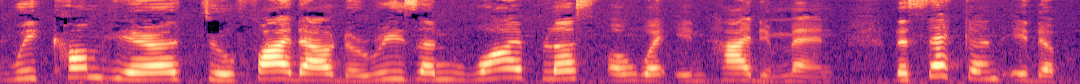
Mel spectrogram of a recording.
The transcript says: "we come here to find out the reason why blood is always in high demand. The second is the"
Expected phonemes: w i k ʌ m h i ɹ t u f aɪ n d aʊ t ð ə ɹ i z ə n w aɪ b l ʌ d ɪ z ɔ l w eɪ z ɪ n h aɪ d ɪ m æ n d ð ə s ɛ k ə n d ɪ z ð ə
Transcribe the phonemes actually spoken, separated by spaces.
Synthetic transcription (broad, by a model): w i k ʌ m h i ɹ t u f aɪ n d aʊ t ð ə ɹ i z ə n w aɪ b l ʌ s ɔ n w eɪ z ɪ n h aɪ d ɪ m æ n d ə s ɛ k ə n d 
